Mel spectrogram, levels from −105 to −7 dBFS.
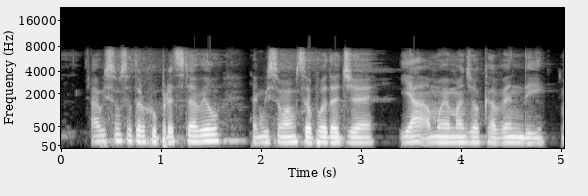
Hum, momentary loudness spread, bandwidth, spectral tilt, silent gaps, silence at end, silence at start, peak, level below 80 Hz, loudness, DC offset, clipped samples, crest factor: none; 8 LU; 7.8 kHz; -6.5 dB/octave; none; 0 s; 0.3 s; 0 dBFS; -46 dBFS; -16 LUFS; under 0.1%; under 0.1%; 16 dB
